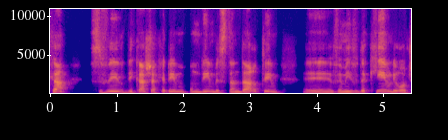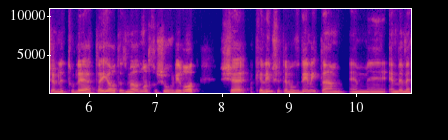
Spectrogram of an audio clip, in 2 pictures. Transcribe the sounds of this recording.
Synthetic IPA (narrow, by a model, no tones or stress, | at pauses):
ka | svivbd̪ikaʃeake̞limo̞mdimbe̞standaʁtim | evemivdakʰimliʁo̞tʃeemne̞tule̞jhatajo̞tazmeo̞d̚meod̥̪χaʃuvliʁo̞t | ʃehakʰe̞limʃeatemovdimitamḛmḛmbe̞ːme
